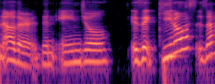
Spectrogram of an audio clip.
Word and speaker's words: Quiroz: Is it Quiroz? Is that how I say your last name, bro? Yes, Quiroz? That's exactly it. Quiroz.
